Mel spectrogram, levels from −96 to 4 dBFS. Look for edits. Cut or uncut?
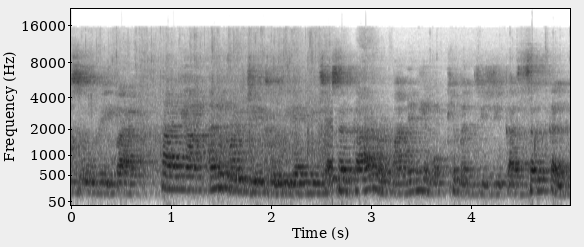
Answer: uncut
